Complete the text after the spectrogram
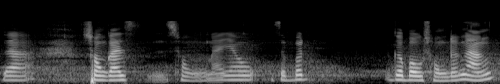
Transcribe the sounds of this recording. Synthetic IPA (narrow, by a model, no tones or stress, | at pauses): dasɔŋɡassɔŋna̰jawzɐbɯt̚ | ɡɐbawsɔŋdaŋaŋ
